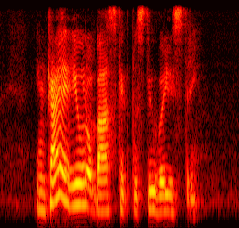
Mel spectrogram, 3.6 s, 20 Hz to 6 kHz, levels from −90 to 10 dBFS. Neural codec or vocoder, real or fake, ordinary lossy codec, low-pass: codec, 24 kHz, 1 kbps, SNAC; fake; none; 5.4 kHz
